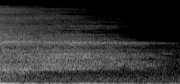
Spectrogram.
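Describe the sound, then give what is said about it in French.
One long, deep breath from a person, a soft airy rush that starts strongest and slowly fades away. “Respirez encore à nouveau”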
